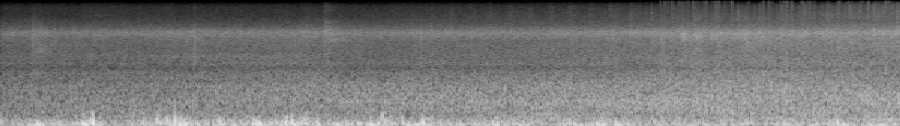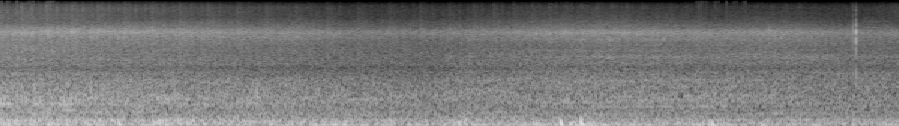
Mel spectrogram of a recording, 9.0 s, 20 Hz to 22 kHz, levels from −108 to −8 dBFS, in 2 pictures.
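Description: From 3.30 to 4.76 s, processor overload crackle tears through the sound. The processor misses a long run of tiny buffer deadlines, roughly 0.7 ms each. Each miss drops in a hard-edged silent gap. Together they sound like gritty crackle. It stops when the load clears.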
